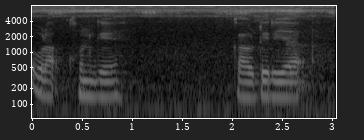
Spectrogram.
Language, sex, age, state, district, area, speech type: Santali, male, 18-30, West Bengal, Bankura, rural, spontaneous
